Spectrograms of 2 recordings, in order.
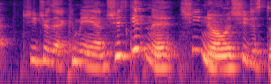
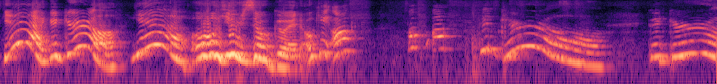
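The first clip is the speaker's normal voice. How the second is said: high, drawn-out praise for a good dog; doggy praise voice; 9 semitones higher, slower than usual. Real, not acted. Owner praising big puppy Kiki, high cooing voice.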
